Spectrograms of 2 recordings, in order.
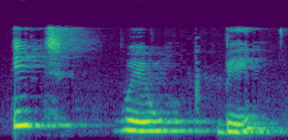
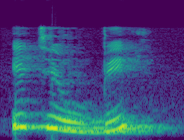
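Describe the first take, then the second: First: Each word is said separately and in full. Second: The words are squeezed together into a contraction.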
